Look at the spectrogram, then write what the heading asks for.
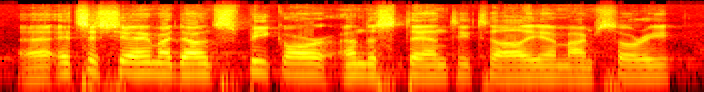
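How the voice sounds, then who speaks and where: A man's fairly high-pitched voice in a Dutch accent, with fairly even intonation at a moderate pace. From Netherlands. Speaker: literacy program representative. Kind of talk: conference presentation.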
